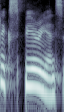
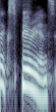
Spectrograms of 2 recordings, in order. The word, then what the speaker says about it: experience: In the word experience, many learners stress the wrong syllable. It's not experience, it's expiry ends. The stress jumps to the middle.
